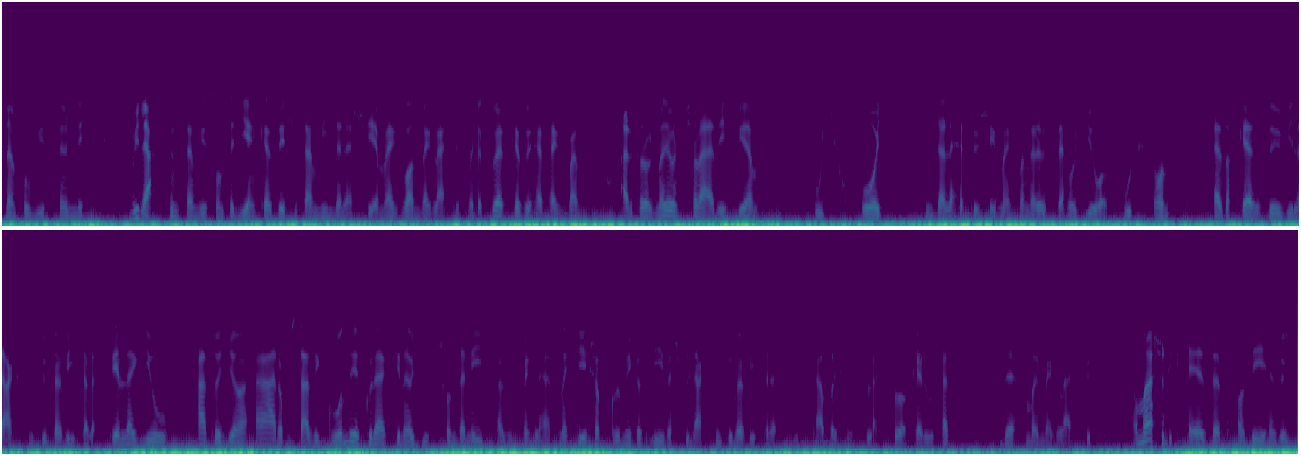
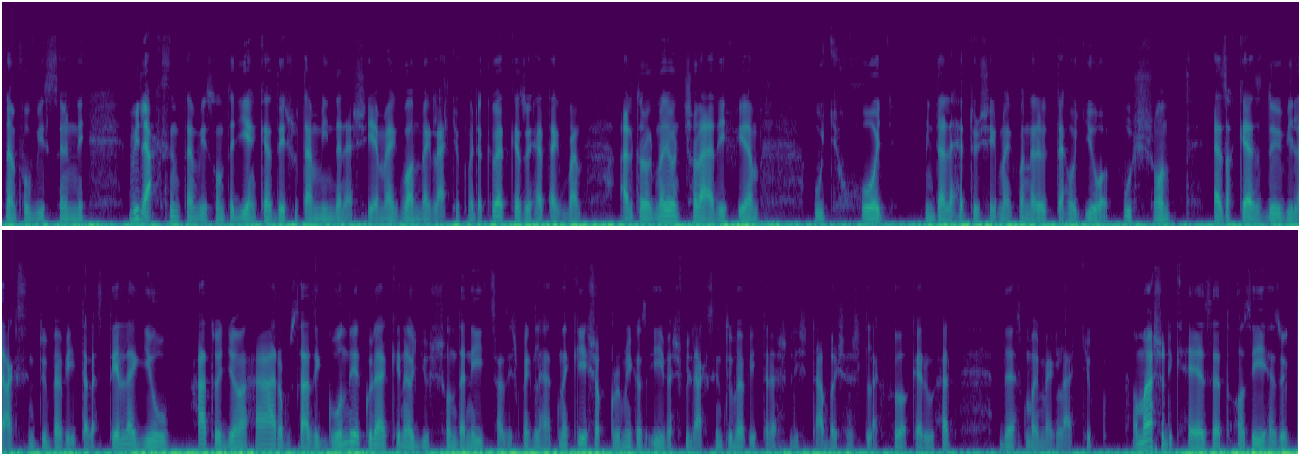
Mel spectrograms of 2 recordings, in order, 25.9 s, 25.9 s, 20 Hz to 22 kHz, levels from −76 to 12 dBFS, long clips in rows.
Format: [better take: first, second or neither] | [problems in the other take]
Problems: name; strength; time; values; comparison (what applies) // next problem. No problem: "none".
second | low rumble; loud; throughout; 1 dB below the speech; faint in the second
